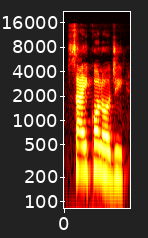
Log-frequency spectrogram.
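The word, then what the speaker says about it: psychology: यहाँ पर पी का ये जो है ना, ये वाली साइकोलॉजी, यहाँ पर जो है पी साइलेंट है.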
